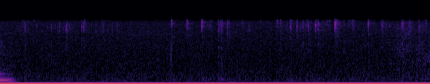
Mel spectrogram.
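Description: Typing on a computer keyboard: a quick run of key clicks, thickest in the second half, over a steady low hum.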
